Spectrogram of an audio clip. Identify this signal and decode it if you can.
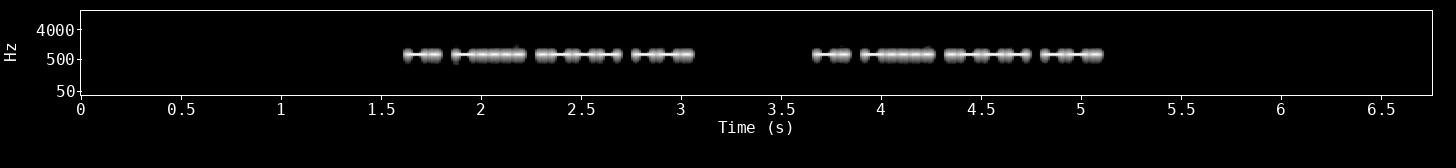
Morse code, heard as a keyed tone, about 40 wpm, 700 Hz. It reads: N6JG N6JG
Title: USA Call Signs - 4 Characters - Repeated 2x - 40wpm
